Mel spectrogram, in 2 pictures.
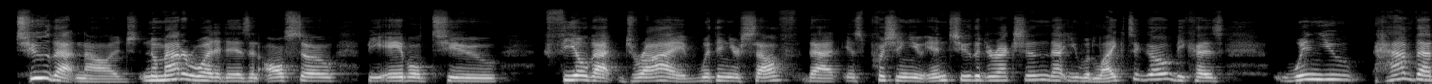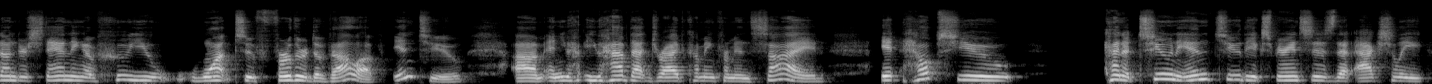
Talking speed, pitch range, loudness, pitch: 140 wpm, 160-205 Hz, -18 LUFS, 180 Hz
